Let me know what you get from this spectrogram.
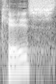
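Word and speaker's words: Kees: quick intro um I'm case uh it's pronounced case the spelling is Dutch and it's my grandfather's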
